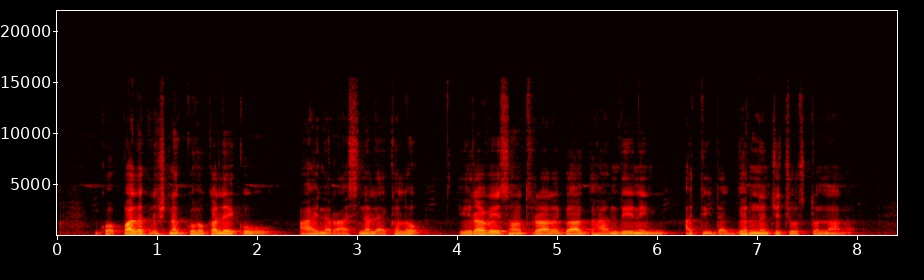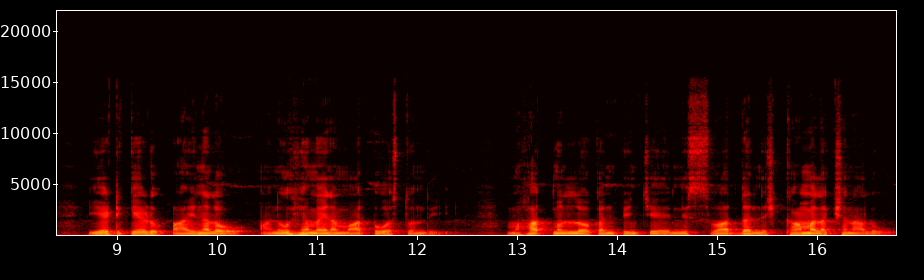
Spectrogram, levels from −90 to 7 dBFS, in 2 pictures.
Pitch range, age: 85-110 Hz, 50-69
